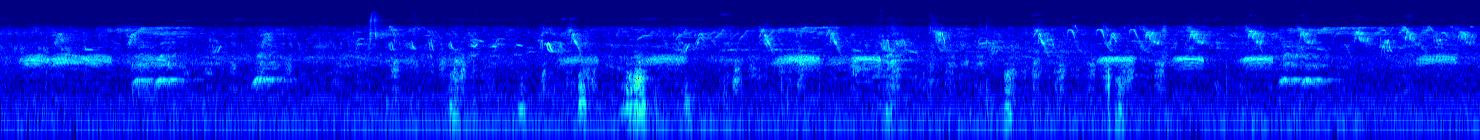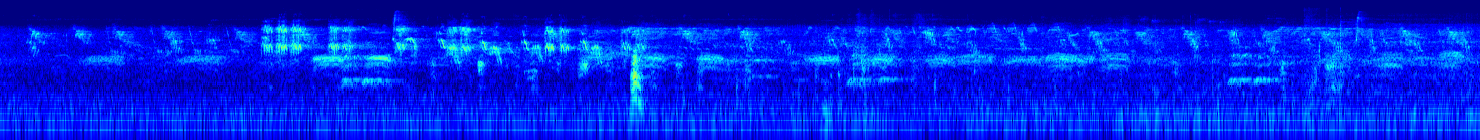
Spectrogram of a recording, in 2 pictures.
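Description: Birds chirping and calling, with many short repeated notes. A busier stretch of chirping comes a little past halfway, and a single sharp knock soon after is the loudest moment.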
